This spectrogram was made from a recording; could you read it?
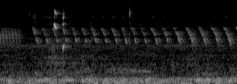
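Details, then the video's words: Lovebirds, a blue opaline and a green personata, chirping in the morning: a fast, even run of short high chirps, roughly ten a second, over a steady low hum. "Lovebird Chirping Sounds in Love"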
